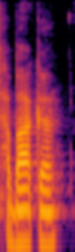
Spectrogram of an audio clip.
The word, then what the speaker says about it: Habakkuk: So we're actually going to go into the book of Habakkuk. I think I said that right. Pastor Beth's not here, but she told me that it's Habakkuk.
